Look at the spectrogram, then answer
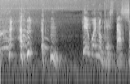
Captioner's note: coughing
